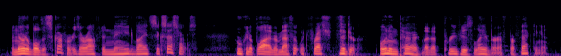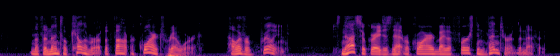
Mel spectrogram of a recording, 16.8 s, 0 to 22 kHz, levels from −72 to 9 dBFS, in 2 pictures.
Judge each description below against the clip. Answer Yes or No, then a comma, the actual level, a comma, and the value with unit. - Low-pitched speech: Yes, low, 125 Hz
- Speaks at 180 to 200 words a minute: Yes, average, 185 wpm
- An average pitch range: Yes, average, 3.6 semitones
